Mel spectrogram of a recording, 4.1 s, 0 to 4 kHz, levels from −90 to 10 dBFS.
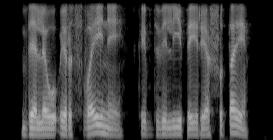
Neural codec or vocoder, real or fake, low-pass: none; real; 3.6 kHz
